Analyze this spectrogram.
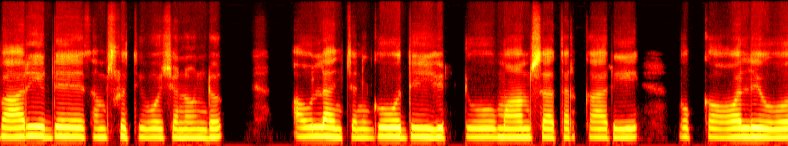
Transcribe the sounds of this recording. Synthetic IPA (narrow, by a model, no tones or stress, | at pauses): bʱaːɾiːiɖeːsɐmskɾut̪iʋoːt͡ʃɐnuɳɖu | ɐwlɐɲt͡ʃɐniɡoːd̪iɦiʈːumaːmsat̪ɐɾkaːɾi | ɔkːɐaːlju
